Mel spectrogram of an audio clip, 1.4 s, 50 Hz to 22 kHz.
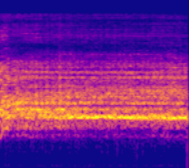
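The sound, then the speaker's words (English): A single loud, sustained scream from a radio drop being played, a person screaming at the top of their lungs, piercing and steady for about a second and a half with no pause or talking around it. “I wake up every day at 7 a.m. to get on to work instead of staying in bed. And I scream at the top of my lungs.”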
